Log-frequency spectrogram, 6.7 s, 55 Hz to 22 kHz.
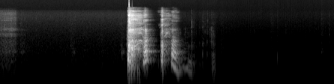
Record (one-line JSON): {"cough_length": "6.7 s", "cough_amplitude": 29204, "cough_signal_mean_std_ratio": 0.18, "survey_phase": "alpha (2021-03-01 to 2021-08-12)", "age": "65+", "gender": "Female", "wearing_mask": "No", "symptom_none": true, "smoker_status": "Never smoked", "respiratory_condition_asthma": false, "respiratory_condition_other": false, "recruitment_source": "REACT", "submission_delay": "1 day", "covid_test_result": "Negative", "covid_test_method": "RT-qPCR"}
